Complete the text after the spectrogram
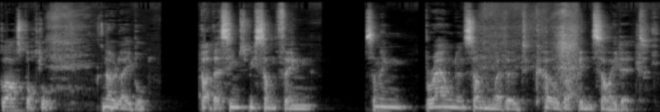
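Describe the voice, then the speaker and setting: A man improvising narration as game master of a tabletop roleplaying game, with halting phrasing. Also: medium pitch, dark tone. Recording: roomy, echoey tabletop recording.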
